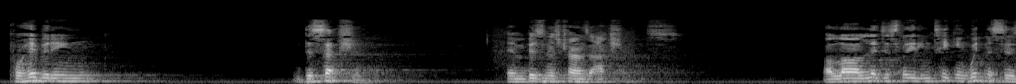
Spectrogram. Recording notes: Lecture given at Masjid Nur Allah, Queens, NY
